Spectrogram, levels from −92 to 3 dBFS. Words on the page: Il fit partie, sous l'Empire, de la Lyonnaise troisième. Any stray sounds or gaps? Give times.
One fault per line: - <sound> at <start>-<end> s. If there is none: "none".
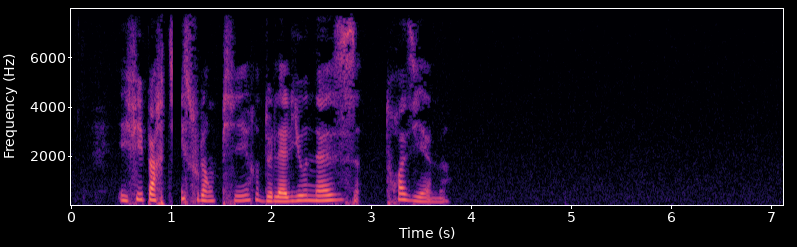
- dropout at 1.0-1.1 s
